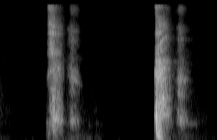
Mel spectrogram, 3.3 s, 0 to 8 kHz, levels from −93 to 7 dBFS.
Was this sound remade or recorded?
recorded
